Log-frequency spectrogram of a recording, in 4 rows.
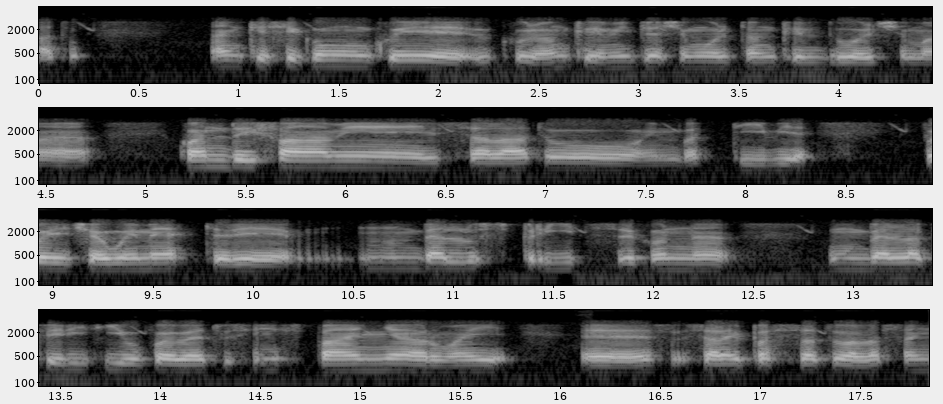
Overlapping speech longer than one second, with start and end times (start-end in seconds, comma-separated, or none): none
